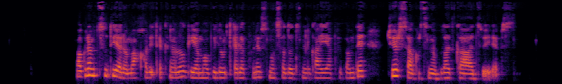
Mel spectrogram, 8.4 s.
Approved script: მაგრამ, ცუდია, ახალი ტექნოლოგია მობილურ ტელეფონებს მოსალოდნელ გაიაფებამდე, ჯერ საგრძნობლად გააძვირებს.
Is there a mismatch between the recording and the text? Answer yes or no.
yes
